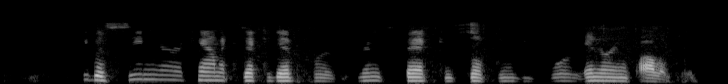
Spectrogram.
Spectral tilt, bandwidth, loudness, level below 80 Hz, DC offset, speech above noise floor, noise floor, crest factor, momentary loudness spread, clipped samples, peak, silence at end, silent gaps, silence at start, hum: -6.5 dB/octave; 7.6 kHz; -28 LUFS; -72 dBFS; under 0.1%; 41 dB; -69 dBFS; 20 dB; 16 LU; under 0.1%; -10 dBFS; 0.35 s; none; 0.85 s; none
